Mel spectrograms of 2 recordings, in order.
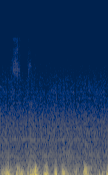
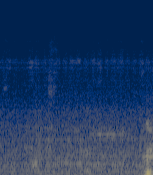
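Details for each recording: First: AC outdoor unit fan after a noisy rattle was stopped by wedging paper or plastic against the loose part: only a soft low whoosh of air with a gentle throb; normal fan airflow. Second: AC outdoor unit, running: a low buzzing rattle rides over the unit's hum, disturbing at night. It comes from a loose casing panel vibrating, and the noise stops when the casing is pressed by hand.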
